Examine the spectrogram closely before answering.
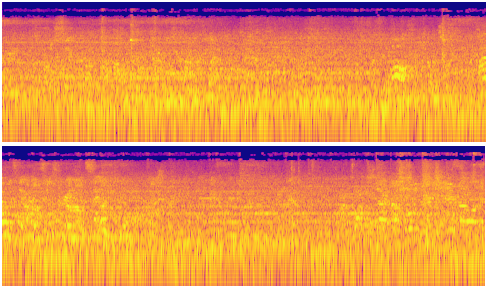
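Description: Slot machines chime and jingle in the background.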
